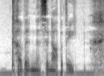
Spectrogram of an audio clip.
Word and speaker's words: Kavin Senapathy: Welcome to the show, Kavin Senapathy. Thanks for having me, you guys, and you pronounced my name perfectly, which rarely happens.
